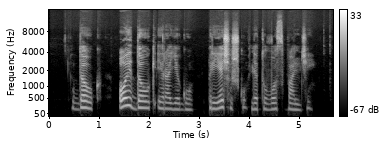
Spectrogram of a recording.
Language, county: Lithuanian, Šiauliai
